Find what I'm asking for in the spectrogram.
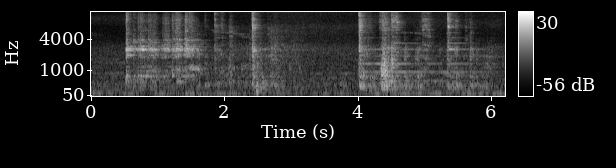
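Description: Metal lid set onto a frying pan of drumstick leaves on a home stove, a series of sharp clattering clinks and scrapes in irregular bursts, close and fairly loud, with no talk.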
